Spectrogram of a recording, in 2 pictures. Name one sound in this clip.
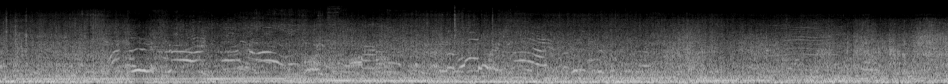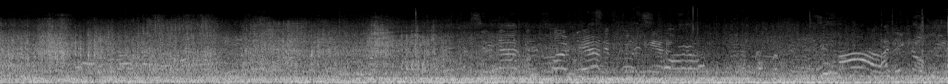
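Race car engines roar and drone steadily nearby.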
